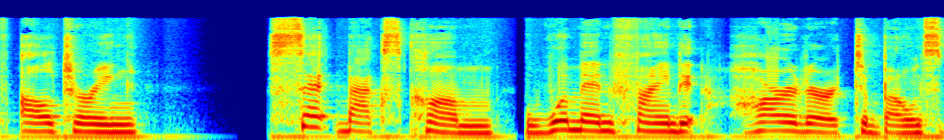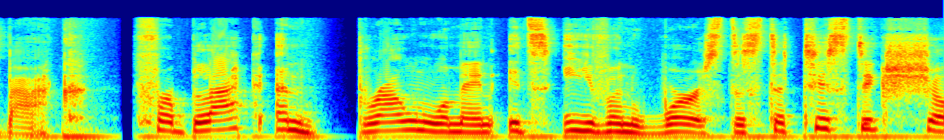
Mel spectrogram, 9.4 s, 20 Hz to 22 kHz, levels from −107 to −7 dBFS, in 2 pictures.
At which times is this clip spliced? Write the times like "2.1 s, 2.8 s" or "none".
2.6 s, 5.3 s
